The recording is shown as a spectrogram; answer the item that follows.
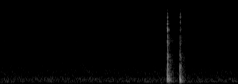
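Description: Two quick clicks of a computer mouse, a double-click, near the end, over faint room tone.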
